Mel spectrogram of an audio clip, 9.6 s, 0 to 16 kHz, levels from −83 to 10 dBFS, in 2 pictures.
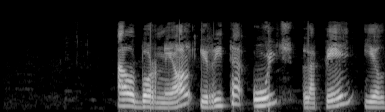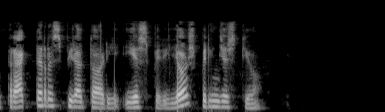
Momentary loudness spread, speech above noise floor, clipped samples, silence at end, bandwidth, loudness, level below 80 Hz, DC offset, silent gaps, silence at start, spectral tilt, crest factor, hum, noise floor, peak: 11 LU; over 72 dB; under 0.1%; 1.55 s; 8 kHz; -18 LUFS; -58 dBFS; under 0.1%; none; 1.45 s; -4.5 dB/octave; 18 dB; none; under -90 dBFS; -2 dBFS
